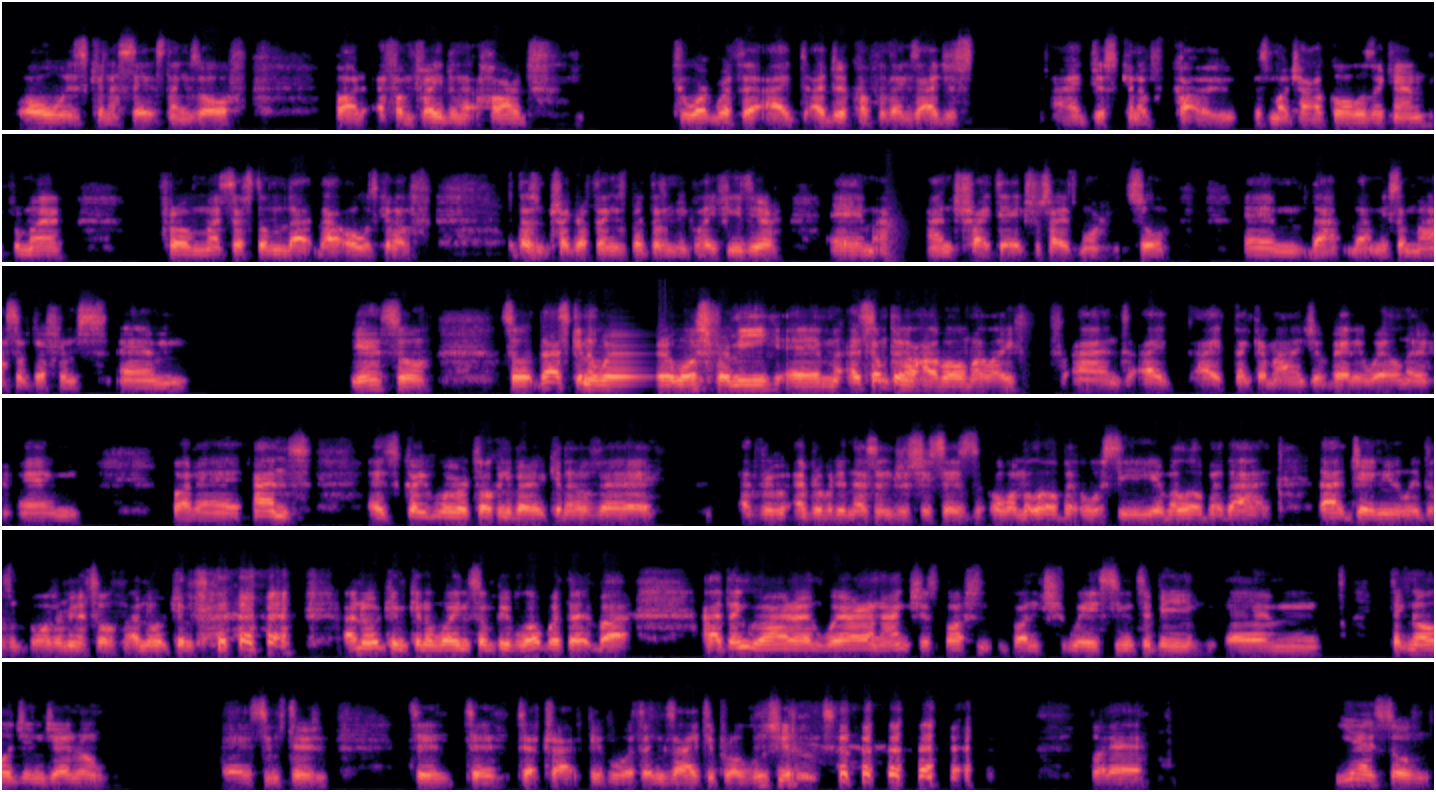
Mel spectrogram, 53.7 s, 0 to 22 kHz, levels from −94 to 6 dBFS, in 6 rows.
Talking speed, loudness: 210 wpm, -29 LUFS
